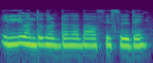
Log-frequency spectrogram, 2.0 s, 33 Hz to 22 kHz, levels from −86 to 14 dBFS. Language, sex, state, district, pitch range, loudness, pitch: Kannada, female, Karnataka, Bidar, 210-225 Hz, -11 LUFS, 215 Hz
